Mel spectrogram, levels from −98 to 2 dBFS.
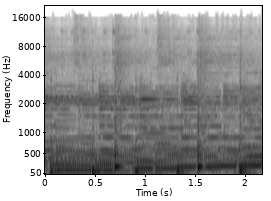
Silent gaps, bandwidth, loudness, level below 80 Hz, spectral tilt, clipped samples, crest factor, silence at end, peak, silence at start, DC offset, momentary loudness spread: none; 17 kHz; -16 LUFS; -28 dBFS; -7 dB/octave; under 0.1%; 14 dB; 0 s; 0 dBFS; 0 s; under 0.1%; 2 LU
